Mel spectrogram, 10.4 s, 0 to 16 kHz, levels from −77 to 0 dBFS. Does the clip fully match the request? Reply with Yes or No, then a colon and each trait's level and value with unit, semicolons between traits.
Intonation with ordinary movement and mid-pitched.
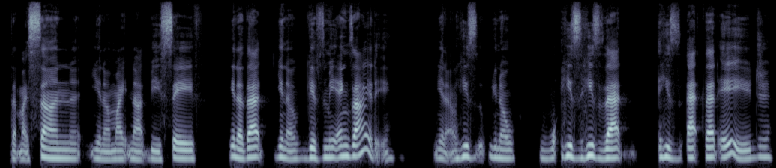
Yes: average, 3.3 semitones; medium, 155 Hz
